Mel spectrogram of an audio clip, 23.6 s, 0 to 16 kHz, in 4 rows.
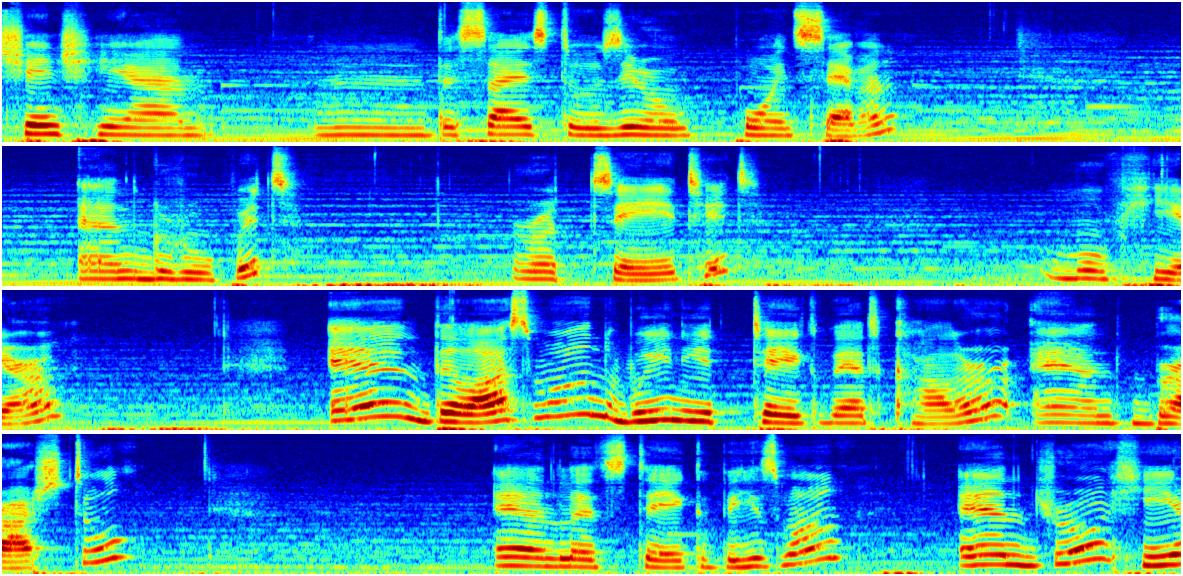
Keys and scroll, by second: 1.0 KP_0, 1.3 KP_Decimal, 1.8 KP_7, 2.1 Return.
